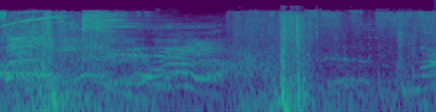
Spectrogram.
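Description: A heavy thud sounds as two figures grapple.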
